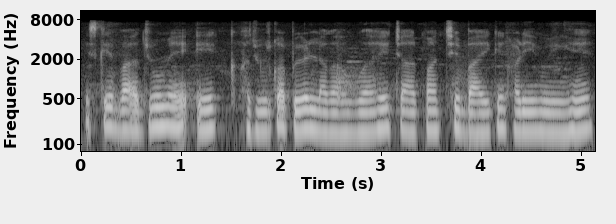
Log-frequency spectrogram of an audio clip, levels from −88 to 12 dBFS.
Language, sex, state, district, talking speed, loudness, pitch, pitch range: Hindi, female, Madhya Pradesh, Bhopal, 200 wpm, -16 LUFS, 165 Hz, 155-175 Hz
